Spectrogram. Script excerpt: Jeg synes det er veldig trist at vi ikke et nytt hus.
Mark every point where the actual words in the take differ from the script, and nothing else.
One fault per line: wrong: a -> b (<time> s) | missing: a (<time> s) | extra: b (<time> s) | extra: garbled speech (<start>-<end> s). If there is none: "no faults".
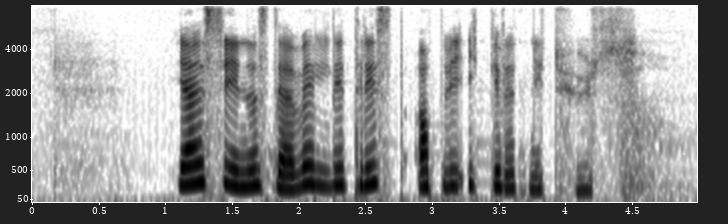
no faults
